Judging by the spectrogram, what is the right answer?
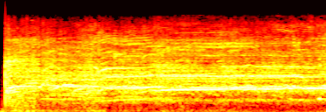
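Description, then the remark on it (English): A large crowd of Philly fans roars and cheers in a dense, unbroken wall of shouting and whooping that stays loud and steady for a few seconds as the awning at the front of the Ritz-Carlton, which they had climbed on top of, collapses, with no single crash standing out. “Well, a bunch of Philly fans all climbed up on top of the awning at the front of the Ritz-Carlton and it collapsed.”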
